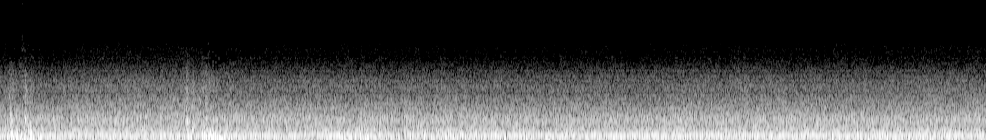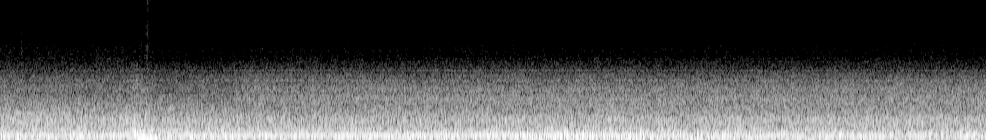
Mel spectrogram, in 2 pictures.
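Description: Tyres roar steadily on a motorway.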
